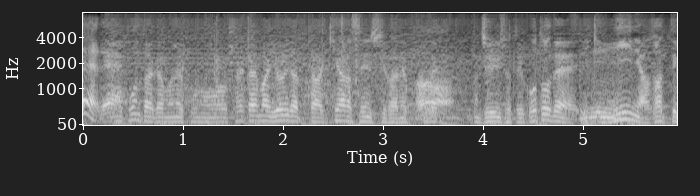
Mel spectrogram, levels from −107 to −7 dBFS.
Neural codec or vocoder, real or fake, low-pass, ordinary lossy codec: none; real; 7.2 kHz; Opus, 16 kbps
